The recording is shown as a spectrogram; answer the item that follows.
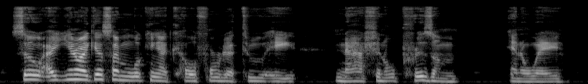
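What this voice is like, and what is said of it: Hoarse, fading voice. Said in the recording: “I'm losing my voice a little bit”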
